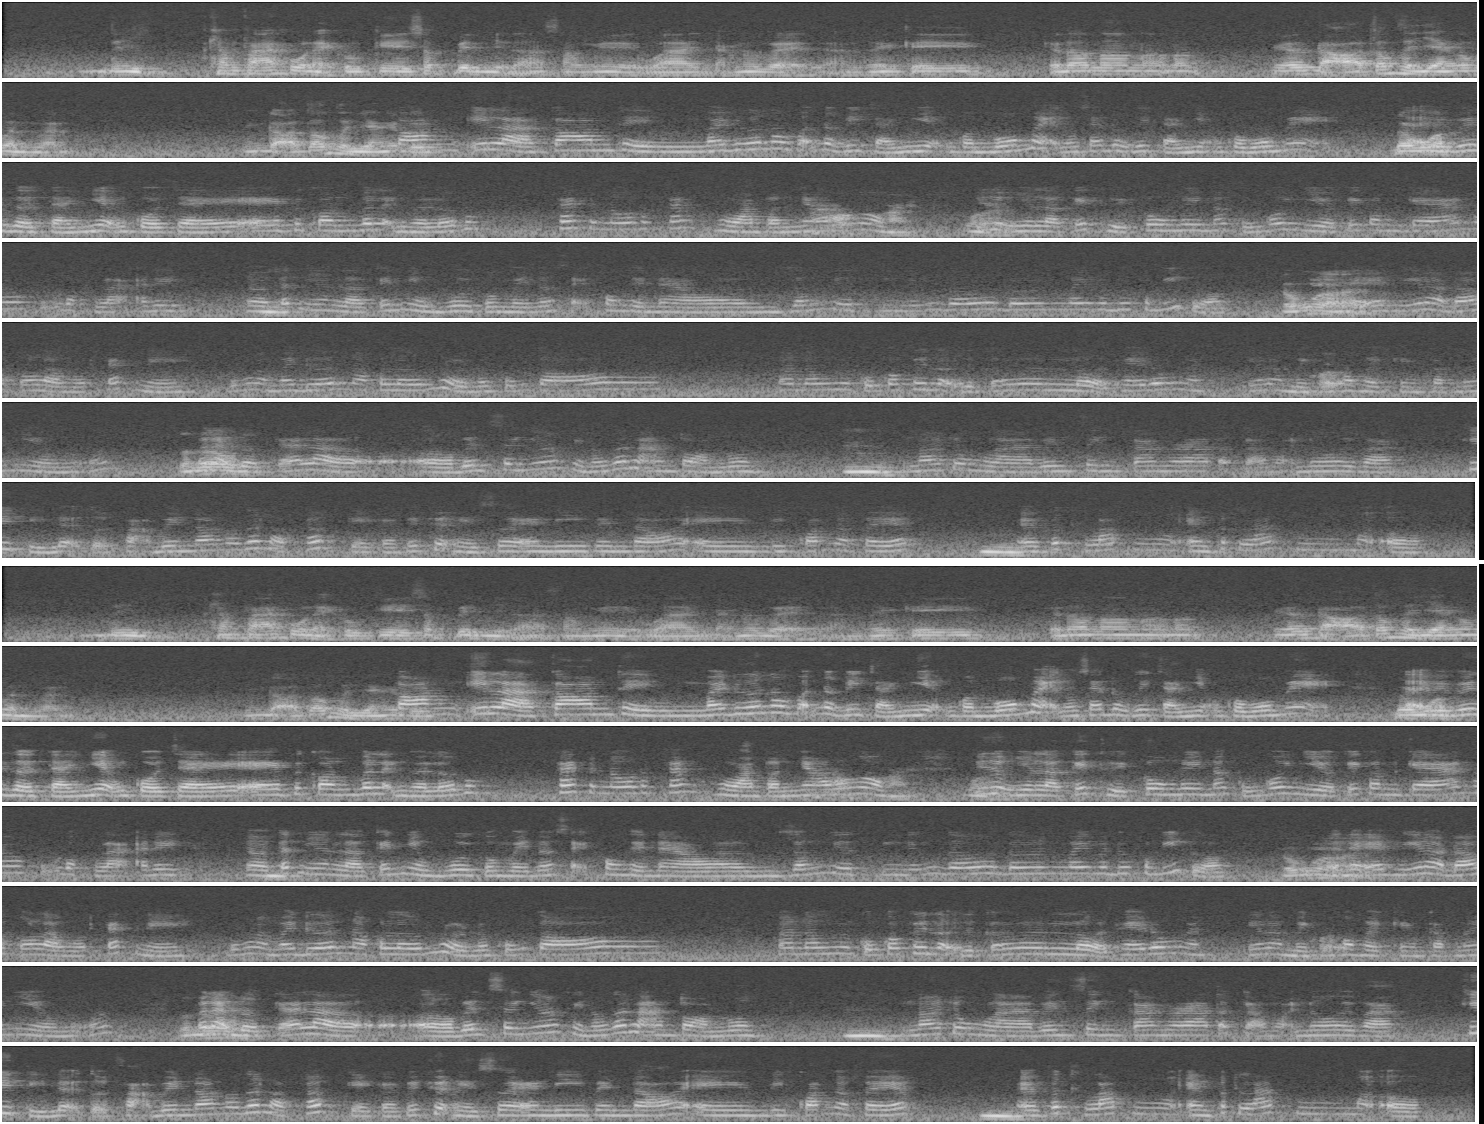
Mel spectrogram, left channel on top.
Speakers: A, on the left (about 70°); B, on the right (about 35°).
A: đi khám phá khu này khu kia shopping gì đó xong cái qua dẫn nó về thì anh thấy cái cái đó nó nó nó cái đó đỡ tốn thời gian của mình mà cũng đỡ tốn thời gian cho
B: con
A: tụi nó
B: ý là con thì mấy đứa nó vẫn được đi trải nghiệm còn bố mẹ cũng sẽ được đi trải nghiệm của bố mẹ
A: đúng
B: tại
A: rồi
B: vì bây giờ trải nghiệm của trẻ em với con với lại người lớn nó khác nó nó khác hoàn toàn nhau
A: Đúng
B: đúng không
A: rồi. đúng
B: ví
A: rồi
B: dụ như là cái thủy cung đi nó cũng có nhiều cái con cá nó cũng độc lạ đi rồi
A: ừ.
B: tất nhiên là cái niềm vui của mình nó sẽ không thể nào à, giống như những đứa đứa mấy đứa con nít được
A: đúng rồi
B: cho nên em nghĩ là đó cũng là một cách nè đúng là mấy đứa nó có lớn rồi nó cũng có nó, nó cũng có cái lợi cái lợi thế đúng không anh nghĩa là mình
A: đúng rồi
B: cũng không phải kèm cặp nó nhiều nữa
A: nó nó
B: với lại được cái là ở bên Sinh á, thì nó rất là an toàn luôn.
A: ừ
B: Nói chung là bên Sinh camera tất cả mọi nơi và khi tỷ lệ tội phạm bên đó nó rất là thấp. Kể cả cái chuyện ngày xưa em đi bên đó, em đi quán cà phê á.
A: ừ
B: Em vứt lắp, em vứt lắp ở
